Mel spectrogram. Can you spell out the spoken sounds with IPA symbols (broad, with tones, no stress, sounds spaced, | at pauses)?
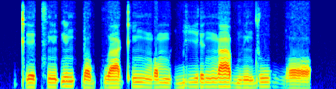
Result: kʼ e˨ t͡s ĩ˨ ɗ ĩ˦ k͡p ɔ˨ kʷ aː˨ kʼ ĩ˦ ŋ ɔ˨˦ m ɪ˨ ɡ͡b iː˦ ɾ ɪ˦ ŋ a˦ b ĩ˨ d uː˦ ɡ͡b ɔ˨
